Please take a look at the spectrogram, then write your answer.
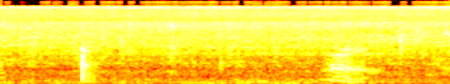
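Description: Chopped onion and red pepper fry in a pan, giving a soft, steady sizzle with a couple of brief clinks from stirring over it.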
